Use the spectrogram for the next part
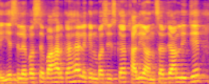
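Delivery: normal talking voice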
